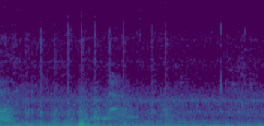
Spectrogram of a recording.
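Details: Low vehicle and engine rumble with a brief murmur of voices; no animal calls stand out.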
